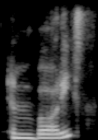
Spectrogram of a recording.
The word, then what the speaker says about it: embodies: Embodies. Good, good. And you can mix that O a little bit between O and L, like embodies, embodies.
